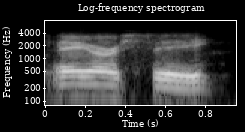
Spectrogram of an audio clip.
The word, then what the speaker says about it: ARC: Well, first of all, it's ARC. Right. Is it never pronounced Ark? Never.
